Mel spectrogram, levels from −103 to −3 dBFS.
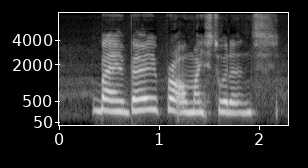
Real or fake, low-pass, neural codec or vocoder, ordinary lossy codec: fake; none; codec, 16 kHz, 8 kbps, FunCodec, trained on LibriTTS, 25 frames a second; none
